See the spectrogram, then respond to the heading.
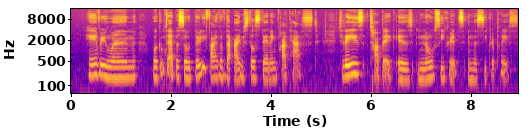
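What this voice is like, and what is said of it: Noticeably affected, off-sounding voice. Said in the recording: “I don't know if you can tell in my voice, I had a bit of an allergic reaction ... it's kind of lingered. So don't mind my voice.”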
